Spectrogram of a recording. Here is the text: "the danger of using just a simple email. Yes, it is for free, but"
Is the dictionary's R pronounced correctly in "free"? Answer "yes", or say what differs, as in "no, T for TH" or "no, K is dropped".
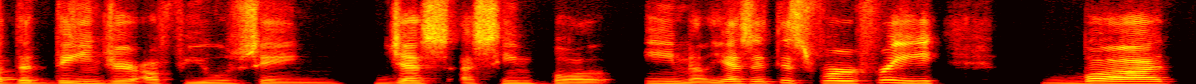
yes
